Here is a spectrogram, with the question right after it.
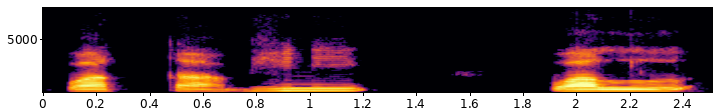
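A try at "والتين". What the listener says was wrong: There is no ba in the first word. Wattini. No, wattini.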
